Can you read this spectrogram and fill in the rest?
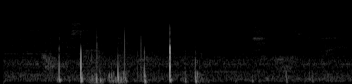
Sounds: Speech

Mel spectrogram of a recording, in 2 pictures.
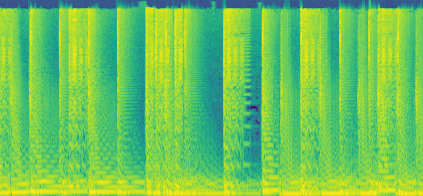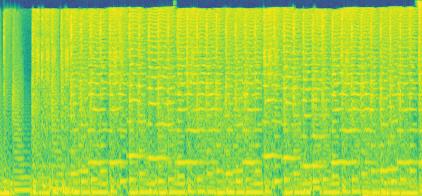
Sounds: Music, Sampler

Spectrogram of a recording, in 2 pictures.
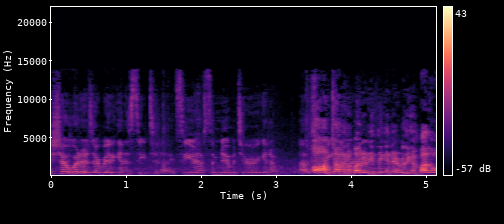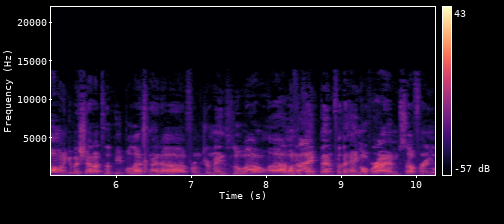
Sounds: Speech

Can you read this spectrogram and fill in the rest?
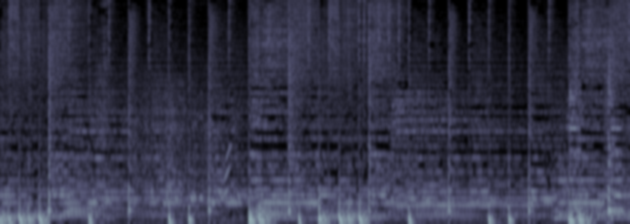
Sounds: Speech, Music

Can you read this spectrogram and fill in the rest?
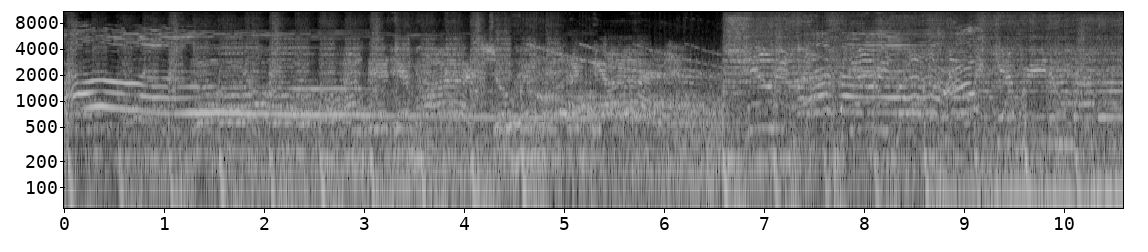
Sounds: child singing

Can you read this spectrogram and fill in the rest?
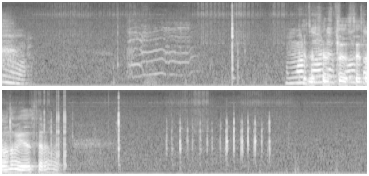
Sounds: Speech

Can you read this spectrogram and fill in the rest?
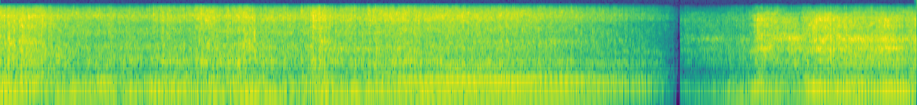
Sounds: Accelerating, Vehicle

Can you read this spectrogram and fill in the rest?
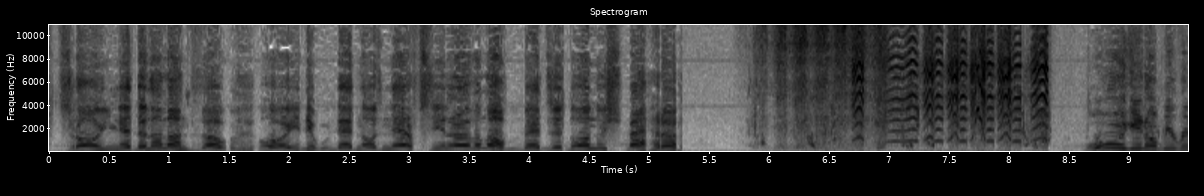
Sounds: Speech

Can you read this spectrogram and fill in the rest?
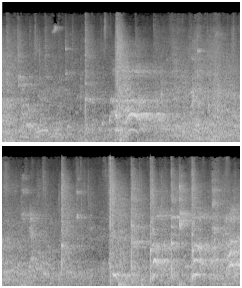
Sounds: playing badminton

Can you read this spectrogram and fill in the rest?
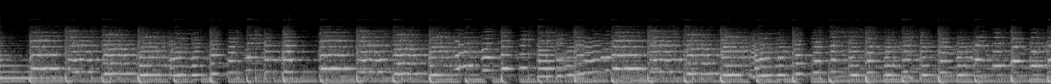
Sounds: fiddle, playing violin, Music, Musical instrument

